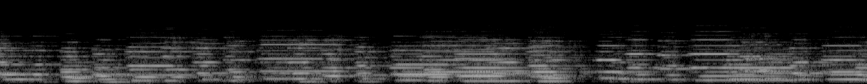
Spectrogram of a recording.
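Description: Pipe organ playing: held chords moving from note to note over a shifting bass line.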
